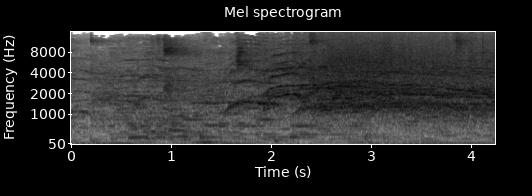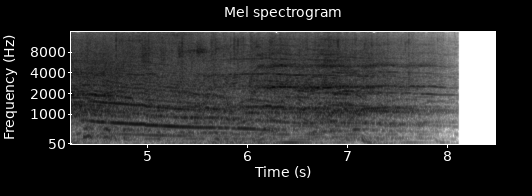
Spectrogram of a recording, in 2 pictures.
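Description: A large crowd cheering and shouting over music with low thumps, swelling louder over the first couple of seconds, with one long falling shout in the middle; it cuts off suddenly at the end.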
